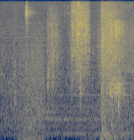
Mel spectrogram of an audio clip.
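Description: A magic spell bursts with a whoosh.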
